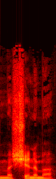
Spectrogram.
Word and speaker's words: Machinima: But your days when you were a content creator, and you look at, I went on and dabbled myself in Machinima Respawn, yep. That's how you say it, good.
